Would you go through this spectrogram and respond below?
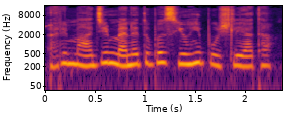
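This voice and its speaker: Woman as a meek, high-voiced young bride. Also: steady tone, normal speed, mellow, no echo, natural voice. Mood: timid, puzzled. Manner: polite, mildly protesting.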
